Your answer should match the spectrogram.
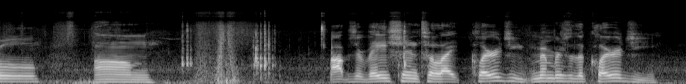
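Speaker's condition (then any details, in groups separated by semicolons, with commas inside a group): No condition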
